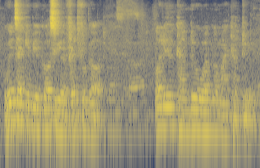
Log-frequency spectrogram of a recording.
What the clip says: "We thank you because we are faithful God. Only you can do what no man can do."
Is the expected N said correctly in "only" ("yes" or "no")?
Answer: no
